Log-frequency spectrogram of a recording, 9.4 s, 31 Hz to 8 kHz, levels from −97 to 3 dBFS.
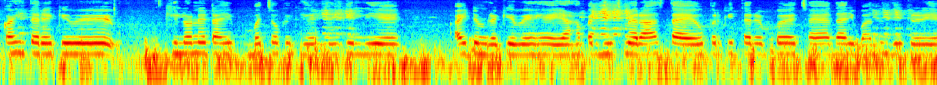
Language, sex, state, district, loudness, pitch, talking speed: Hindi, female, Rajasthan, Barmer, -14 LUFS, 230 Hz, 190 wpm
